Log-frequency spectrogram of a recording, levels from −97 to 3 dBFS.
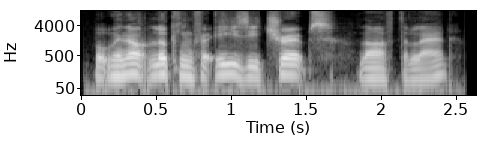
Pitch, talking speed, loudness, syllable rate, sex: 120 Hz, 250 wpm, -18 LUFS, 6.8 syllables/s, male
